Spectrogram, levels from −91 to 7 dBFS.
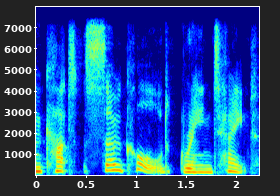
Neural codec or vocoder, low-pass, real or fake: codec, 24 kHz, 3 kbps, HILCodec; 7.2 kHz; fake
